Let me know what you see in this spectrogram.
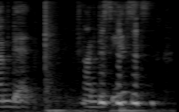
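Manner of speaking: ordinary delivery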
